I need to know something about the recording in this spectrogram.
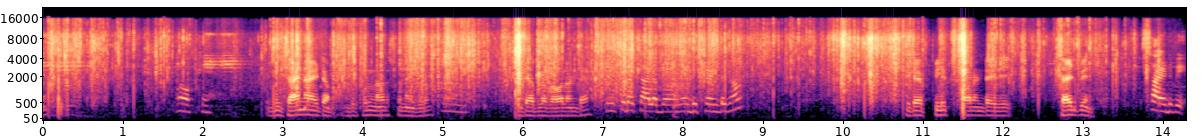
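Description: Clear plastic packets of hair clips crinkling and rustling as they are handled and laid down, under people talking.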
